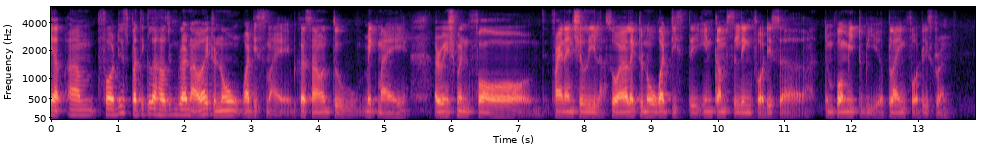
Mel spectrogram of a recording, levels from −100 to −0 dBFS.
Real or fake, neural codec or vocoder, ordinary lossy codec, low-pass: real; none; Opus, 64 kbps; 5.4 kHz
